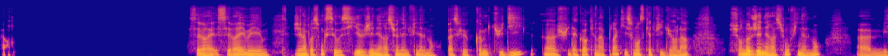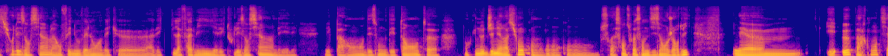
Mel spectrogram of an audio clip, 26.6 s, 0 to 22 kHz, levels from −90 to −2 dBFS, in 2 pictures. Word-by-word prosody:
Alors -, -, -12 dB, 2.6 s
C'est -, -, -1 dB
vrai 105 Hz, 0 st, +2 dB
c'est 105 Hz, 0 st, -1 dB
vrai 115 Hz, +4 st, +4 dB
mais, 100 Hz, -2 st, +3 dB
hem, 95 Hz, -1 st, -1 dB, 0.4 s
j'ai 105 Hz, -, 0 dB
l'impression 110 Hz, +4 st, +2 dB
que 135 Hz, -, -2 dB
c'est -, -, 0 dB
aussi, 100 Hz, +5 st, 0 dB
heu, 105 Hz, -, +4 dB
générationnel, 95 Hz, -1 st, +1 dB
finalement. 85 Hz, -2 st, -4 dB
Parce 90 Hz, 0 st, -3 dB
que 100 Hz, -, -4 dB
comme 120 Hz, +6 st, -2 dB
tu 105 Hz, -4 st, -4 dB
dis, 110 Hz, -, 0 dB, 0.3 s
heu, 90 Hz, -1 st, +2 dB
je 90 Hz, -, -5 dB
suis 100 Hz, -, -5 dB
d'accord 100 Hz, +6 st, 0 dB
qu'il 120 Hz, -, -16 dB
y -, -, 0 dB
en -, -, 0 dB
a 90 Hz, -, -3 dB
plein 150 Hz, +10 st, -2 dB
qui 135 Hz, -, -6 dB
sont 110 Hz, 0 st, -1 dB
dans 100 Hz, -, +3 dB
ce 100 Hz, -, -5 dB
cas 105 Hz, -, -2 dB
de -, -, -10 dB
figure-là, 95 Hz, +4 st, -2 dB, 0.5 s
sur 100 Hz, -, -1 dB
notre 125 Hz, +3 st, +7 dB
génération, 120 Hz, 0 st, +4 dB
finalement, 110 Hz, -, 0 dB, 0.5 s
heu, 90 Hz, 0 st, -2 dB
mais 90 Hz, 0 st, -4 dB
sur 110 Hz, +9 st, -3 dB
les 125 Hz, -4 st, +1 dB
anciens, 115 Hz, +7 st, -1 dB
là, 95 Hz, -5 st, -1 dB
on 95 Hz, -, -2 dB
fait 95 Hz, +2 st, -3 dB
Nouvel 95 Hz, -1 st, 0 dB
An 95 Hz, -1 st, 0 dB
avec, 85 Hz, -1 st, -7 dB
heu, 90 Hz, 0 st, -4 dB
avec 90 Hz, 0 st, -9 dB
la 95 Hz, -3 st, 0 dB
famille, 100 Hz, 0 st, 0 dB
avec 90 Hz, 0 st, -6 dB
tous -, -, -14 dB
les 95 Hz, 0 st, -2 dB
anciens, 105 Hz, +3 st, 0 dB
les 85 Hz, 0 st, -8 dB
les 85 Hz, 0 st, -12 dB, 0.4 s
les 95 Hz, -, -4 dB
parents, 90 Hz, +2 st, -4 dB
des 90 Hz, -1 st, -4 dB
oncles, 95 Hz, -1 st, 0 dB
des 90 Hz, 0 st, -4 dB
tantes, 100 Hz, +3 st, 0 dB
heu, 90 Hz, -2 st, 0 dB, 0.4 s
donc 105 Hz, -1 st, -8 dB
une 105 Hz, +1 st, +5 dB
autre 115 Hz, -, +4 dB
génération 115 Hz, +4 st, +6 dB
qu'ont 85 Hz, -6 st, -4 dB
qu'ont 90 Hz, 0 st, -5 dB
qu'ont 90 Hz, -1 st, -7 dB
60-70 100 Hz, 0 st, 0 dB
ans 95 Hz, -, +4 dB
aujourd'hui, 95 Hz, +8 st, +3 dB, 0.6 s
et 100 Hz, -1 st, +6 dB
hem, 95 Hz, -1 st, +4 dB, 0.4 s
et 105 Hz, -1 st, -1 dB
eux, 135 Hz, +3 st, +8 dB
par 150 Hz, -, -2 dB
contre, 135 Hz, 0 st, -3 dB
il -, -, +1 dB
95 Hz, 190 wpm, -22 LUFS, 90-105 Hz, 2.6 s, eux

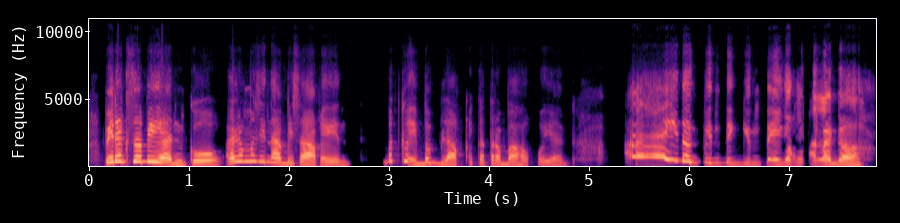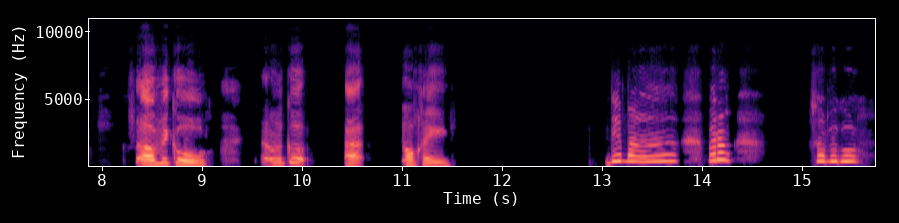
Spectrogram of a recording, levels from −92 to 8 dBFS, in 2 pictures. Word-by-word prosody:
Pinagsabihan 380 Hz, -, +6 dB
ko, 240 Hz, +4 st, +2 dB
alam 360 Hz, +7 st, +3 dB
mo 435 Hz, -, +1 dB
sinabi 340 Hz, -8 st, +1 dB
sa'kin? 225 Hz, -3 st, +1 dB, 0.3 s
"Ba't 460 Hz, 0 st, -5 dB
ko 460 Hz, -, +2 dB
iba-block, 260 Hz, -3 st, -2 dB
eh, -, -, -18 dB
katrabaho 230 Hz, -7 st, -3 dB
ko 215 Hz, -, -11 dB
yan?" 205 Hz, 0 st, -8 dB, 0.6 s
Ay! -, -, +2 dB, 0.2 s
Nagpintig 320 Hz, -8 st, -4 dB
yung 270 Hz, -1 st, -10 dB
tenga 275 Hz, 0 st, 0 dB
ko 280 Hz, +1 st, -10 dB
talaga! 270 Hz, -3 st, +2 dB, 0.7 s
Sabi 290 Hz, -2 st, +3 dB
ko 220 Hz, -6 st, +1 dB, 0.5 s
sabi 300 Hz, -2 st, -4 dB
ko, 335 Hz, -4 st, -1 dB, 0.4 s
"Ah, 215 Hz, +1 st, 0 dB, 0.4 s
okey." 215 Hz, -7 st, -2 dB, 1.6 s
'Di 440 Hz, +3 st, -2 dB
ba? 430 Hz, -, +1 dB, 0.7 s
Parang -, -, 0 dB, 0.8 s
sabi 425 Hz, -1 st, -3 dB
ko, 415 Hz, 0 st, -4 dB
280 Hz, 115 wpm, -17 LUFS, 235-365 Hz, 1.6 s, Pinagsabihan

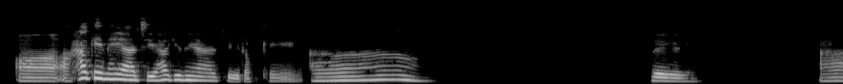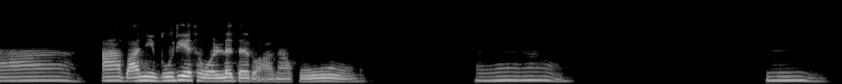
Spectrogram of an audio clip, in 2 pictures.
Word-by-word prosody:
아 160 Hz, -1 st, -1 dB
'하긴 280 Hz, -2 st, +6 dB
해야지, 210 Hz, -5 st, +5 dB
하긴 210 Hz, +1 st, +2 dB
해야지.' 180 Hz, -4 st, -1 dB
이렇게. 75 Hz, -, -9 dB
아. 190 Hz, +4 st, -2 dB, 2.3 s
네. 150 Hz, -5 st, -1 dB, 1.2 s
아. 175 Hz, +2 st, -6 dB, 0.2 s
아 180 Hz, +1 st, +2 dB
많이 170 Hz, +3 st, +4 dB
무리해서 180 Hz, +2 st, +4 dB
원래대로 155 Hz, 0 st, +3 dB
안 130 Hz, +1 st, -6 dB
하고? 140 Hz, +1 st, -3 dB, 1.1 s
어. 190 Hz, 0 st, -6 dB, 2.0 s
음. 180 Hz, -5 st, -6 dB
175 Hz, 120 characters per minute, -24 LUFS, 155-190 Hz, 2.3 s, 하긴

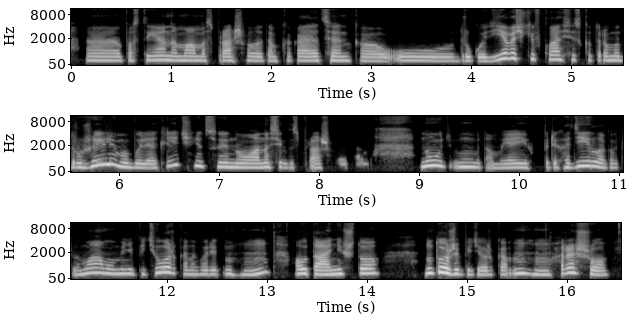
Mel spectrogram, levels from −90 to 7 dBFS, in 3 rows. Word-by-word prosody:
Э, 195 Hz, -1 st, -2 dB
постоянно 210 Hz, +2 st, -2 dB
мама 200 Hz, -1 st, 0 dB
спрашивала, 190 Hz, 0 st, -3 dB
там, 185 Hz, 0 st, -5 dB
какая 190 Hz, 0 st, -2 dB
оценка 190 Hz, -2 st, -2 dB
у 185 Hz, 0 st, -2 dB
другой 180 Hz, -1 st, -3 dB
девочки 280 Hz, +7 st, +1 dB
в 245 Hz, -, -13 dB
классе, 240 Hz, -1 st, -1 dB
с 220 Hz, -, -16 dB
которой 210 Hz, -1 st, -7 dB
мы 205 Hz, -, 0 dB
дружили. 255 Hz, -, +3 dB
Мы 225 Hz, -6 st, +3 dB
были 195 Hz, -2 st, 0 dB
отличницы, 250 Hz, -, -2 dB
но 205 Hz, -1 st, +2 dB
она 200 Hz, +2 st, +2 dB
всегда 195 Hz, -2 st, -7 dB
спрашивала, 190 Hz, 0 st, -5 dB
там, -, -, -16 dB, 0.6 s
ну, 270 Hz, +3 st, +4 dB
м, 220 Hz, -1 st, 0 dB
там 180 Hz, -1 st, -8 dB
я 190 Hz, +1 st, -2 dB
ей, 195 Hz, -1 st, 0 dB
приходила, 220 Hz, +5 st, +1 dB
говорила: 195 Hz, 0 st, -8 dB
"Мама, 260 Hz, +3 st, +2 dB
у -, -, +1 dB
меня 225 Hz, 0 st, +1 dB
пятёрка!" 255 Hz, +4 st, +1 dB
Она 205 Hz, -, -4 dB
говорит: 205 Hz, 0 st, -4 dB
"Мгм, 205 Hz, +4 st, -1 dB, 0.3 s
а 225 Hz, -, +2 dB
у 235 Hz, -, +6 dB
Тани 210 Hz, 0 st, +4 dB
что?" 245 Hz, +2 st, +2 dB, 0.5 s
"Ну, 255 Hz, +2 st, +4 dB
тоже 260 Hz, -6 st, +8 dB
пятёрка". 195 Hz, 0 st, -3 dB
"Мгм, 210 Hz, -5 st, +1 dB
хорошо". 230 Hz, -7 st, +2 dB
205 Hz, 170 wpm, -21 LUFS, 190-235 Hz, 0.6 s, тоже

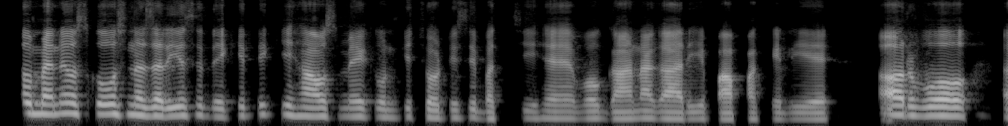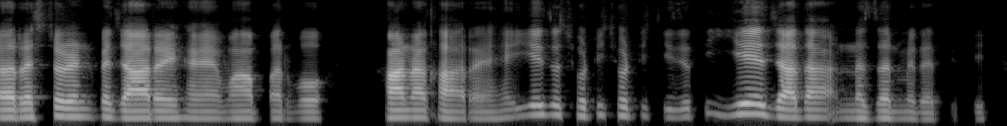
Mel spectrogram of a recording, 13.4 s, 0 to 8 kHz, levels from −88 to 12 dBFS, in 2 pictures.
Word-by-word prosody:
तो 210 Hz, -, +3 dB
मैंने 195 Hz, +1 st, +3 dB
उसको 195 Hz, -1 st, -1 dB
उस 190 Hz, -, -1 dB
नज़रिए 165 Hz, -1 st, +1 dB
से 175 Hz, +2 st, -11 dB
देखी 145 Hz, +1 st, -9 dB
थी 185 Hz, +4 st, -12 dB
कि 185 Hz, -1 st, -7 dB
हाँ, 160 Hz, -2 st, +3 dB
उसमें 150 Hz, -1 st, -5 dB
एक 150 Hz, 0 st, -6 dB
उनकी 140 Hz, +1 st, -10 dB
छोटी-सी 135 Hz, 0 st, -7 dB
बच्ची 120 Hz, 0 st, -11 dB
है, 120 Hz, 0 st, -2 dB
वो 120 Hz, +1 st, -6 dB
गाना 120 Hz, +1 st, -1 dB
गा 115 Hz, -1 st, +1 dB
रही 115 Hz, +1 st, -6 dB
है 115 Hz, -, -10 dB
पापा 110 Hz, +1 st, 0 dB
के 110 Hz, 0 st, -14 dB
लिए 110 Hz, 0 st, -7 dB, 0.4 s
और 175 Hz, -2 st, +6 dB
वो 165 Hz, 0 st, +4 dB, 0.3 s
अ, 135 Hz, 0 st, +6 dB
रेस्टोरेंट 145 Hz, 0 st, +2 dB
पे 140 Hz, -, 0 dB
जा 125 Hz, -1 st, +7 dB
रहे 125 Hz, 0 st, +3 dB
हैं, 120 Hz, -1 st, -2 dB
वहाँ 120 Hz, +1 st, -2 dB
पर 120 Hz, -2 st, -7 dB
वो 120 Hz, 0 st, -5 dB, 0.5 s
खाना 135 Hz, 0 st, +7 dB
खा 125 Hz, -2 st, 0 dB
रहे 115 Hz, -, -7 dB
हैं। 130 Hz, +3 st, -13 dB
ये 180 Hz, +4 st, -3 dB
जो 180 Hz, -1 st, -6 dB
छोटी-छोटी 165 Hz, -1 st, -10 dB
चीजें 140 Hz, -1 st, -15 dB
थीं, 200 Hz, +8 st, -25 dB, 0.2 s
ये 195 Hz, -1 st, +7 dB
ज़्यादा 140 Hz, -3 st, +3 dB
नज़र 125 Hz, 0 st, -5 dB
में 120 Hz, -1 st, -13 dB
रहती 110 Hz, 0 st, -15 dB
थीं। -, -, -25 dB
135 Hz, 225 wpm, -24 LUFS, 120-160 Hz, 0.5 s, जा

